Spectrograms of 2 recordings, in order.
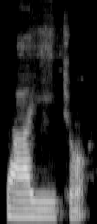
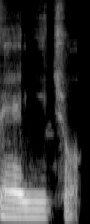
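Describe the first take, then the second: First: The first syllable sounds like 'sigh'. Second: The first syllable sounds like 'say'. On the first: The speaker calls it wrong. "Saicho, it would be S A I" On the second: The speaker calls it right. "It's Seicho"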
